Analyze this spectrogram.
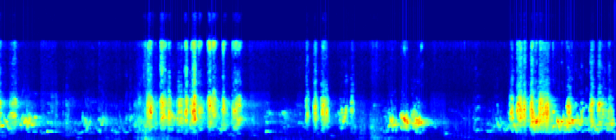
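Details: Budgerigars chirping in bursts of fast, scratchy high chatter and twitters separated by quieter gaps, with a few soft low thumps.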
